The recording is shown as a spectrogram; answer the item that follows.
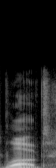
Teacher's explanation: Or love ends in V, voiced, becomes loved. · Going from a voice sound like V straight into another voice sound D is just smoother for the mouth than switching to an unvoiced T. It connects better. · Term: D sound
